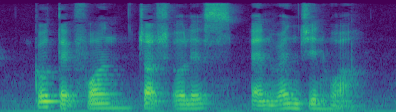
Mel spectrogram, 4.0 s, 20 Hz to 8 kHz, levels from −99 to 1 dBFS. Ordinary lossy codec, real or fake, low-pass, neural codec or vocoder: MP3, 48 kbps; real; 7.2 kHz; none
